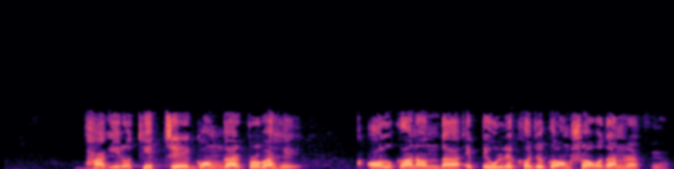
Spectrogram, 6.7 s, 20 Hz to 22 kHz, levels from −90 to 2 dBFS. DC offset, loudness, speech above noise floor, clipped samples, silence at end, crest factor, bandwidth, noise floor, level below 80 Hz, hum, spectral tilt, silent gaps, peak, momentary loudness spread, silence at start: under 0.1%; -16 LUFS; 59 dB; under 0.1%; 0.15 s; 16 dB; 7.8 kHz; -75 dBFS; -58 dBFS; none; -4.5 dB/octave; none; -2 dBFS; 10 LU; 0.85 s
